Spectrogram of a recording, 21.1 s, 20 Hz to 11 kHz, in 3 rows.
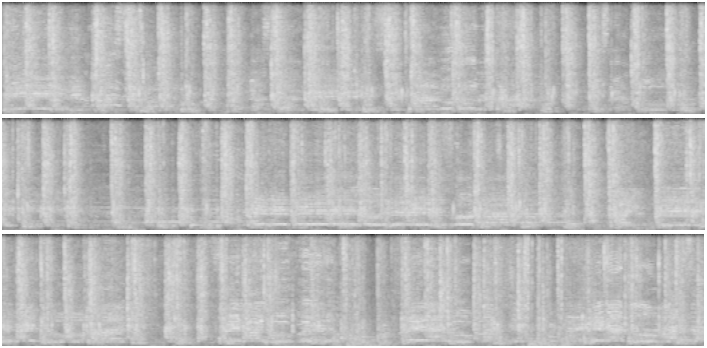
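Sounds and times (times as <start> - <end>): drum line playing parade rhythm: 0.0 - 21.0.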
